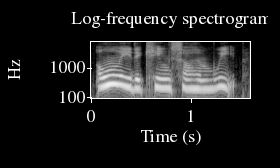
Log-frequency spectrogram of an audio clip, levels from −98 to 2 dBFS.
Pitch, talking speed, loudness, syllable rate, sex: 230 Hz, 225 wpm, -16 LUFS, 5.1 syllables/s, female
